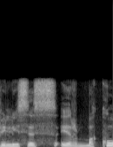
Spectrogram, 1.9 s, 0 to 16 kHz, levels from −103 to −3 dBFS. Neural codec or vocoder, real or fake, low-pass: none; real; 7.2 kHz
